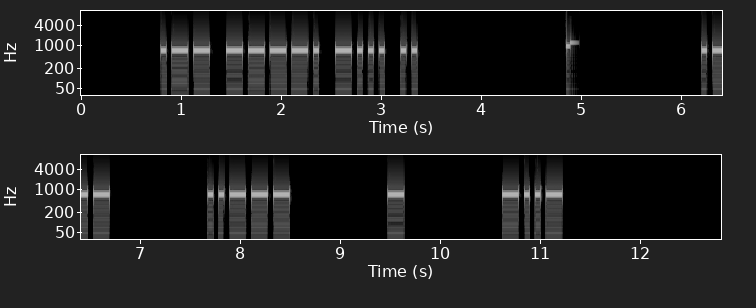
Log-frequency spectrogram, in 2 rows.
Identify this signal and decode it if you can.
Morse code, heard as a keyed tone, about 21 wpm, spaced as for 11 wpm, 700 Hz. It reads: W9BI W2TX
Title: USA Call Signs - 4 Characters - 6x Character Spacing - 22wpm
